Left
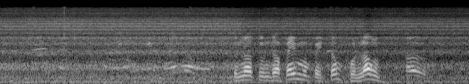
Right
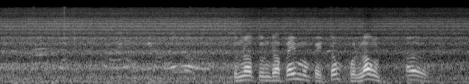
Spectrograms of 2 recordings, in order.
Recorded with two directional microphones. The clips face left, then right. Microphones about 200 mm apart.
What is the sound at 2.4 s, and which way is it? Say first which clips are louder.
Speech: even; 5° right (ahead or behind).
